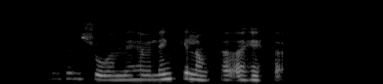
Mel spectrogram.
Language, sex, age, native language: Icelandic, female, 40-49, Icelandic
